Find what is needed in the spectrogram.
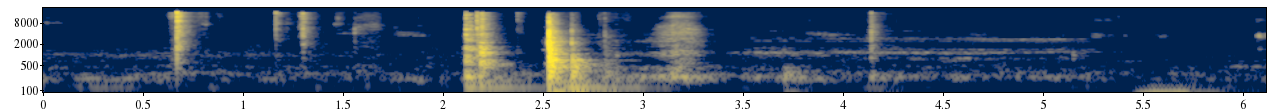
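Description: Paper scraps and a glue stick being handled on a craft cutting mat: a scatter of sharp clicks and taps, the loudest about two and a half seconds in, and a soft low thump near the end.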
